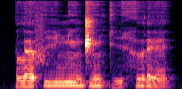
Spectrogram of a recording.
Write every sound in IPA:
lɛ˧fiː˦ɲĩ˦ d͡ʒĩ˦ki˨ hɨ˦ɾe˧

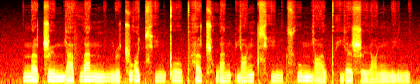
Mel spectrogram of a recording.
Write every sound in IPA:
n̪ä˧˥ʈ͡ʂɻ̩˧˥mjä˨˩fwa˥˩n mi˨˩ŋɻɻ̩˦ʈ͡ʂwɔ˥ t͡ɕʰi˧˥ŋt̪o˧˥ʊ̯pʰä˥ʈ͡ʂʰwa˧˥n pjɑ˧˥ŋt͡ɕʰi˨˩ŋt͡sʰu˥ mjɑ˨˩ʊ̯pʰjɛ˥ʂɻ̩˨˩ɑ˥ŋ n̪i˥˩n

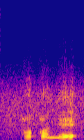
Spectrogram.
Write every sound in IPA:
qʷɛqʷɛnɛ

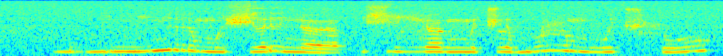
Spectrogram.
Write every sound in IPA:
bʊɡ͡bimim rʊmʊɕə ɾɨnœ | ɕiɮœ ŋ͡mœt͡ʃləbu ɮʊmvʊt͡ʃ ɬu

